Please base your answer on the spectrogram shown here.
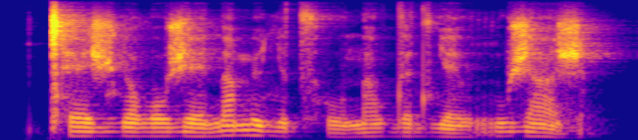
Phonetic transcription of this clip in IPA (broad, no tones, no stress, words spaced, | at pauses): ǀʰɛʒ ʎœlˠoʒɛ namøʎət͡sʰo nalˠdɛdʎɛʊ̯ ruʒaʒ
